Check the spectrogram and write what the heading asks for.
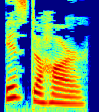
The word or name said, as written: izdihar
